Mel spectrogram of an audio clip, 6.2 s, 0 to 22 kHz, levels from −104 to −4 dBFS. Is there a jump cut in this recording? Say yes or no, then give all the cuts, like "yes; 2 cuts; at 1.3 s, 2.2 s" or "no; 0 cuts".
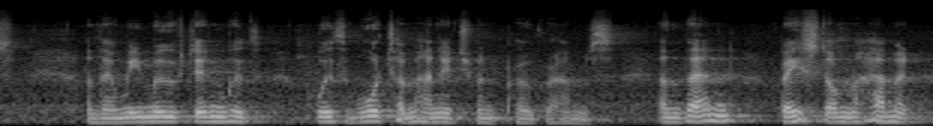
no; 0 cuts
